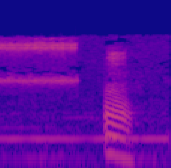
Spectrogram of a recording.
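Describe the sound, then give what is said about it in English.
An unanswered telephone rings with a steady, buzzing electric tone that holds for about a second and then stops, leaving a quiet line. “There was no answer. I let it ring for some time, but Miss Golden Voice obviously wasn't taking any more anonymous calls.”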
